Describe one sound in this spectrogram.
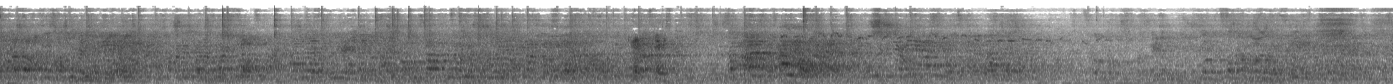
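Men shout loudly from ringside in an echoing hall.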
